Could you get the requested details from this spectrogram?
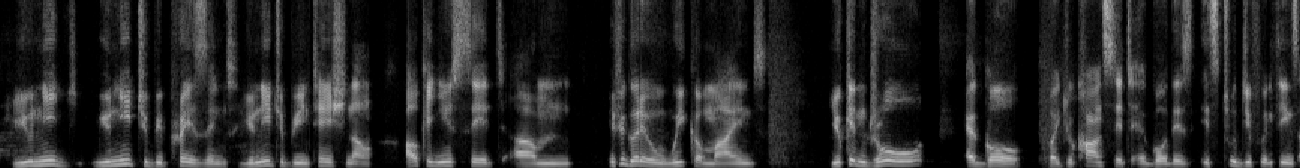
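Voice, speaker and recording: Male podcast guest, confident and direct, mid-pitched, dry close sound. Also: a little mellow, dry recording. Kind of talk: casual podcast chat.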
